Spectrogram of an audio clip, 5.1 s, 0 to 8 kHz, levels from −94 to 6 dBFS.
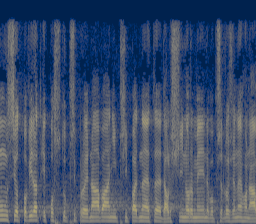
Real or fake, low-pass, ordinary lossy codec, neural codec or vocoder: real; 7.2 kHz; MP3, 48 kbps; none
